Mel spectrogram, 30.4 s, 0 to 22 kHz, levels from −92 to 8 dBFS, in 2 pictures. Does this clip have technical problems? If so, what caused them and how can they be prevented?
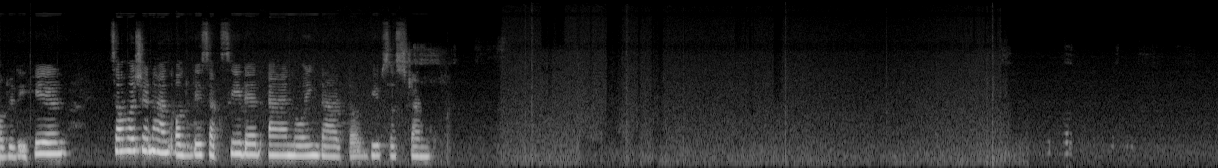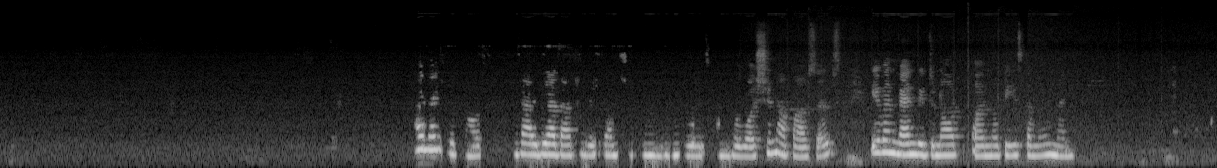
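Yes. The clip is speech, and it has three echo-canceller faults.

Background gated by the echo canceller: the room sound dips at 5.65–6.24 s and 7.58–7.76 s (about 9 dB each), at 12.66–14.15 s (about 7 dB) and at 16.3–17.6 s (about 11 dB). Each time, the canceller sensed loudspeaker playback and clamped the microphone gain, so the ambience drops and then recovers when it releases. Prevention: use comfort-noise fill and a gentler, slower-releasing suppressor so the background level stays constant during playback.

Other side's voice leaking through: faint far-end speech appears at 13.1–13.37 s at about 25 dB below the talker, and briefly at 19.38–19.43 s at about 40 dB below. This is likely residual echo that the canceller's filter failed to model, perhaps because the acoustic path changed or the filter had not fully converged. 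Prevention: lower the loudspeaker level, keep the device away from reflective surfaces, and make sure the canceller gets a correctly aligned reference signal.

Speech suppressed in double talk: from 20.38 to 24.43 s the talker's voice repeatedly dips, by as much as roughly 20 dB and for around three seconds in total. Both sides were talking at once, and the canceller likely treated the near-end voice as echo and attenuated it along with the loudspeaker pickup. Prevention: use a headset, or a canceller with robust double-talk detection that freezes adaptation and eases suppression while the near-end talker is active.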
